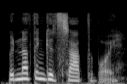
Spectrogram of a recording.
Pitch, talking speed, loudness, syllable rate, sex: 210 Hz, 280 wpm, -17 LUFS, 6.3 syllables/s, female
